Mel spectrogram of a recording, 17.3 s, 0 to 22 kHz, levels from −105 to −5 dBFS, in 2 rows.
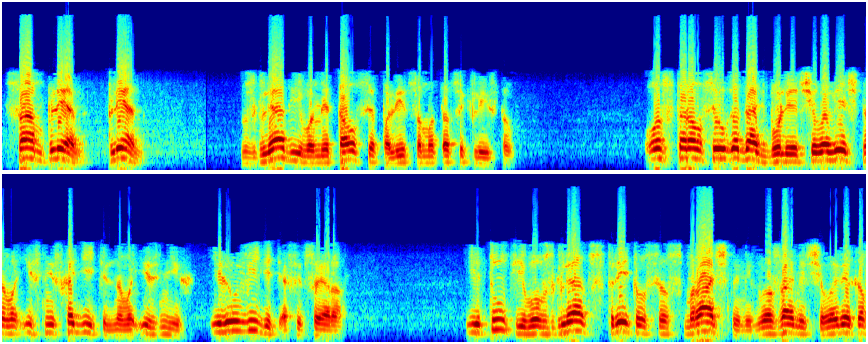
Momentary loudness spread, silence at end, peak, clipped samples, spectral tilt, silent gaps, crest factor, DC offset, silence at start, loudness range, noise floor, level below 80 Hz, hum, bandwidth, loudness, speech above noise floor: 11 LU; 0 s; 0 dBFS; under 0.1%; -6 dB/octave; none; 12 dB; under 0.1%; 0.1 s; 6 LU; -67 dBFS; -50 dBFS; none; 11 kHz; -11 LUFS; 56 dB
